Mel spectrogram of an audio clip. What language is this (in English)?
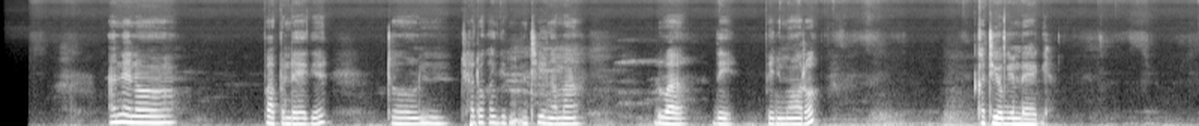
Luo (Kenya and Tanzania)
